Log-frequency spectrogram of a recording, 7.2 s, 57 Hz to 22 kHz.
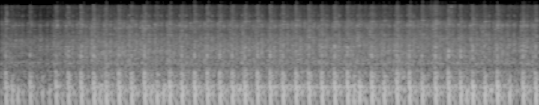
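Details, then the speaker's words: Ural twin motorcycle revived after sitting 11 years, chokes pushed in, carburetors not yet adjusted; even steady putter about three pulses a second, both cylinders firing cleanly; normal idle. "both firing we got her fixed got a mess but we got her fixed"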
